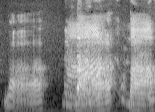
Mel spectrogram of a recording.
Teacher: the third tone is the most interesting one, because you got to dip and then rise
